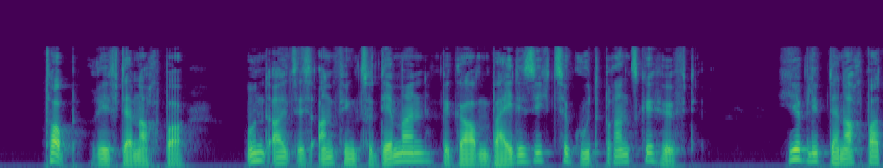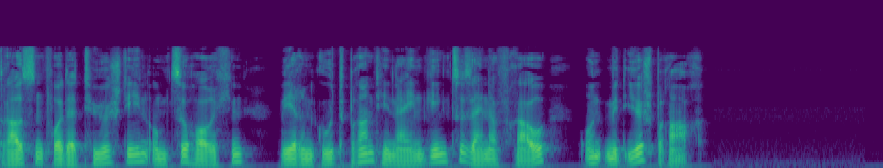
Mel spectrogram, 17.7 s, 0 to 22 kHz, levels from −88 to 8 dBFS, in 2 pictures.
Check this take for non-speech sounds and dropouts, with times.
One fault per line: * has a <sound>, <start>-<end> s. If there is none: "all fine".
all fine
